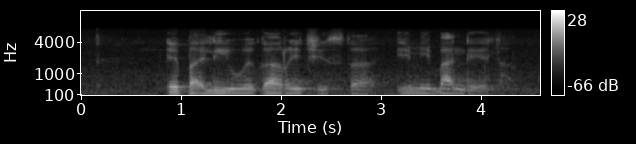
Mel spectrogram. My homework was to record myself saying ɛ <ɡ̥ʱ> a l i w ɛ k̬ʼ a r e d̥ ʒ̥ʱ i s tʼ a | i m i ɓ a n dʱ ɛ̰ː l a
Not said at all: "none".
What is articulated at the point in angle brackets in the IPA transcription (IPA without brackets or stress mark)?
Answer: b̥ʱ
